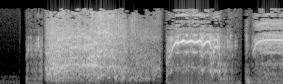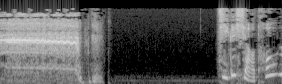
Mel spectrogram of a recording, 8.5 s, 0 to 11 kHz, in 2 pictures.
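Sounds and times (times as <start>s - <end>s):
horse pulling a plough in a field neighing: 0.4s - 5.9s
speech: 7.7s - 8.4s.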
